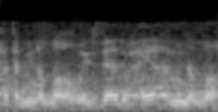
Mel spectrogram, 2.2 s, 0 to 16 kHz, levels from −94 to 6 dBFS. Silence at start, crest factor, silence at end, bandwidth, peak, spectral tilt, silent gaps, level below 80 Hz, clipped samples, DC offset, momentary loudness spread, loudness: 0 s; 12 dB; 0 s; 7.4 kHz; -6 dBFS; -7 dB/octave; none; -54 dBFS; under 0.1%; under 0.1%; 2 LU; -18 LUFS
